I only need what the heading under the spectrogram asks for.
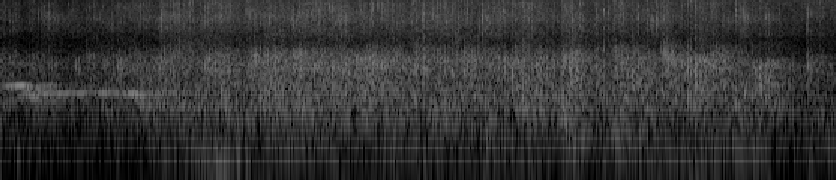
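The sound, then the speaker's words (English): Sustained applause from a large audience giving a man a round of applause, a dense wash of clapping at steady volume for several seconds with no speech over it, tapering slightly at the end. “Come on, let's give him a good round of applause.”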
